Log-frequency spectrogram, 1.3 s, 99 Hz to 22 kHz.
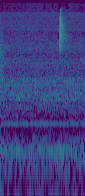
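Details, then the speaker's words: Neotec NT-2501 25" arcade monitor chassis on power-up with light bulb test on B+: one sharp relay click over faint steady hum, transformer energizes, bulb lights, B+ reads 121.3 V; normal power-up. "We're hoping to hear a click and a high energization whine from our transformer."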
